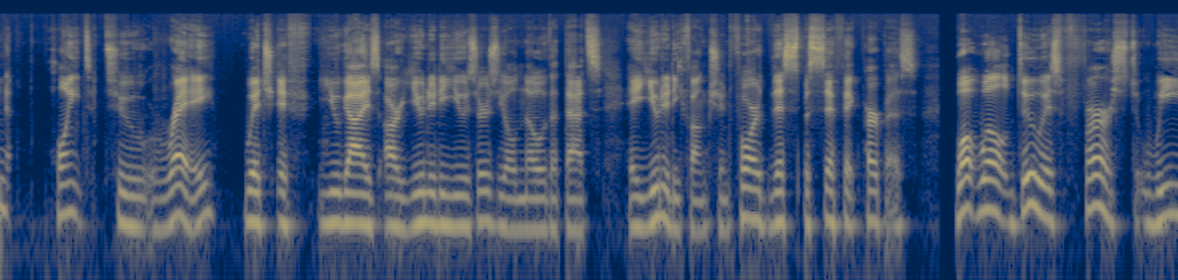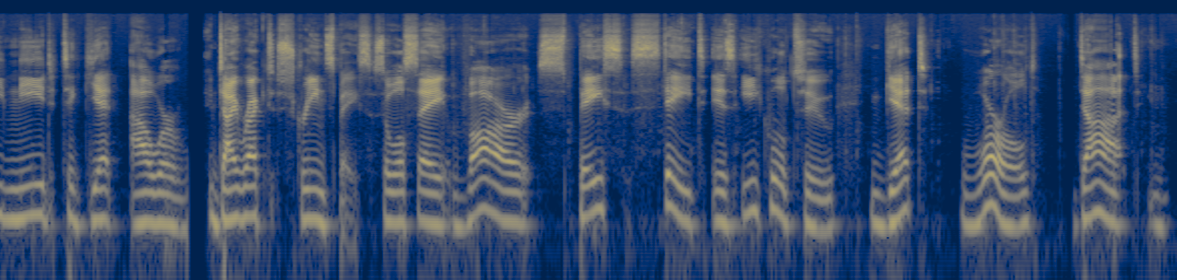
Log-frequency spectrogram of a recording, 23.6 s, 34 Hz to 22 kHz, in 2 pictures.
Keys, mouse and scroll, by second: 0.0-1.8 typing, 2.9-3.6 typing, 7.0-7.8 typing, 15.9-23.5 typing.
